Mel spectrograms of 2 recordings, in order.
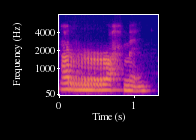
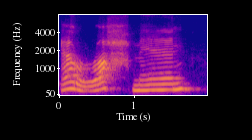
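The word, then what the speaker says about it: الرحمن: We don't say ar-Rahman. How many ra? It's only one ra. We say ar-Rahman.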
